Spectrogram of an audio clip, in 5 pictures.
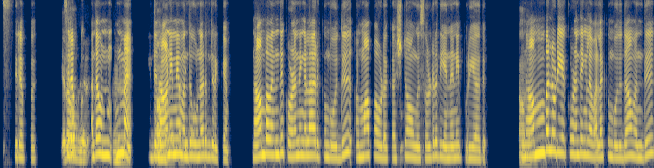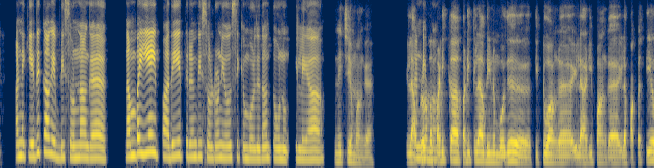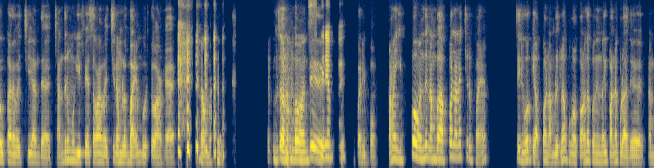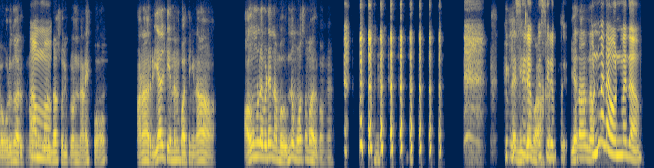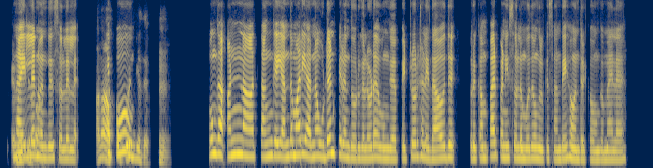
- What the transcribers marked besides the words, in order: "பக்கத்திலே" said as "பக்கத்தியே"; laughing while speaking: "நம்மள பயமுறுத்துவாங்க. நம்ப சோ"; laugh; in English: "சோ"; unintelligible speech; in English: "ரியாலிட்டி"; laugh; other noise; laughing while speaking: "இல்ல, நிஜமா"; in English: "கம்பேர்"
- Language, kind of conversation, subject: Tamil, podcast, சுய சந்தேகத்தை நீங்கள் எப்படி சமாளிப்பீர்கள்?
